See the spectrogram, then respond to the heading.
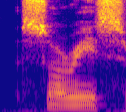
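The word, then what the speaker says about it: Saoirse: I really like uh soris Ronin her name is spelled not like you say it no like most Irish names right yeah Sasha Ronan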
